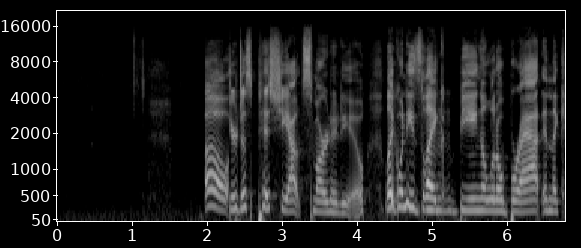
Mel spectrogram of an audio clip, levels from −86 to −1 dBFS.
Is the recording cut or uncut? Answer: cut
